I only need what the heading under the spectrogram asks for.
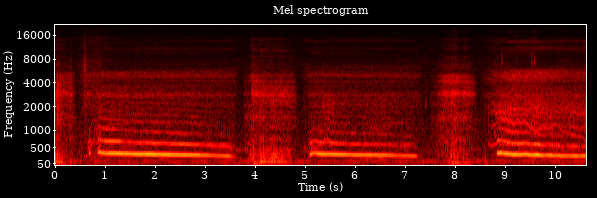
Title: snoring is 6 hours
